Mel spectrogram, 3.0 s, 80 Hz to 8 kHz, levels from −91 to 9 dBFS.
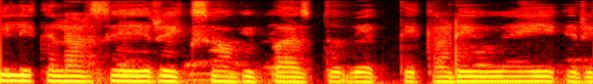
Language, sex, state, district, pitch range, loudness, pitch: Hindi, female, Uttar Pradesh, Hamirpur, 165-180 Hz, -14 LUFS, 175 Hz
